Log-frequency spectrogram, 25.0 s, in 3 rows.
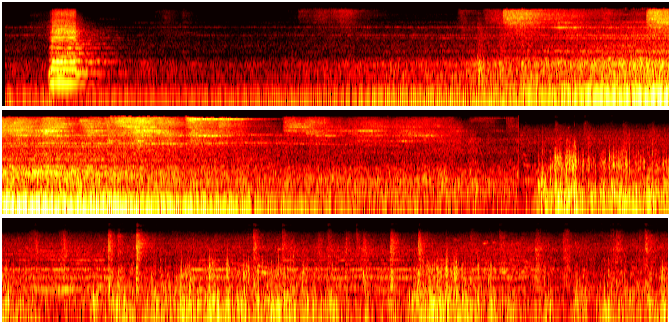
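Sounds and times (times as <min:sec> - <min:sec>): train rumbling: 0:00.0 - 0:25.0
train horn blast: 0:00.6 - 0:01.6, 0:16.7 - 0:18.2, 0:18.9 - 0:23.5
wheels squealing: 0:01.6 - 0:14.7.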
